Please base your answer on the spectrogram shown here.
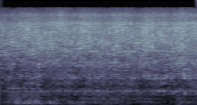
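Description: Water from a kitchen tap gushes steadily into a pot holding rinsed rice for chili, a continuous close hissing splash with no pauses.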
